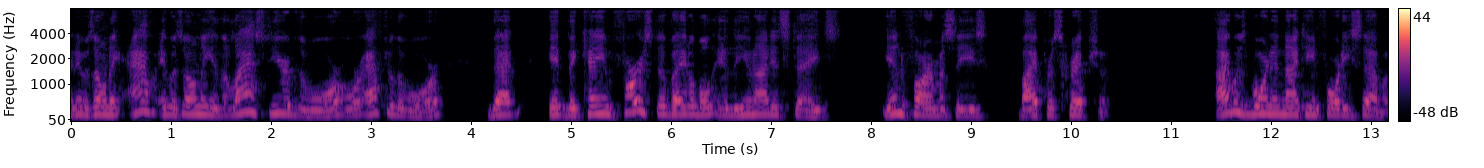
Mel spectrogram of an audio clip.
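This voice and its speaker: With a Texan accent, a man of high pitch talks at a moderate pace with ordinary pitch variation. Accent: Texan American. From Texas. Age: 70s. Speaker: psychoanalyst. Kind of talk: lecture. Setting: video call.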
